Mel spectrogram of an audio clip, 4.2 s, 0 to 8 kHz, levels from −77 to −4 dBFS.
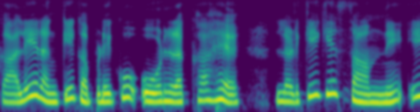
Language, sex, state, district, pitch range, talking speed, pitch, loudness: Hindi, female, Uttar Pradesh, Budaun, 185-250 Hz, 185 wpm, 195 Hz, -14 LUFS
